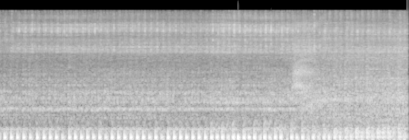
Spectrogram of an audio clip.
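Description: A troubled motorcycle engine idles close by with a steady, rapid thumping pulse that runs the whole time, roughing slightly partway through, with no talking over it.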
